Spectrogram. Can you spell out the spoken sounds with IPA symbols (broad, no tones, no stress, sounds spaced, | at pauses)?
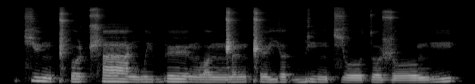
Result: t͡ɕ y ŋ ǁʰ o ʈ͡ʂʰ aː ŋ w i b øː ŋ lˠ œ ŋ ŋ͡ǁ œ ŋ ǁ ø j ə ɡ͡b i ŋ t͡ɕ oː t o ʐ oː ŋ i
